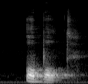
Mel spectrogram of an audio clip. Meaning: a higher bid at an auction
- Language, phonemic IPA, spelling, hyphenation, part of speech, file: Dutch, /ˈɔ(p).bɔt/, opbod, op‧bod, noun, Nl-opbod.ogg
